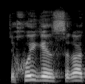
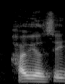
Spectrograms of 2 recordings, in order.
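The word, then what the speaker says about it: Huygens: 호이겐스가 처음 그 토성의 고리를 발견한 네덜란드의 그 천문학자 하위언스의 이제 미국식 발음이라고 이제 말씀드렸던 것처럼, 아직 뭐 기억하시겠죠?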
